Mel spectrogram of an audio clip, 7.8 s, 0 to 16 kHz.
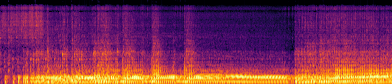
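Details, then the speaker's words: Stock engine of a 1996 Ford Escort before removal for a K24 AWD swap, described as old and tired: loud, uneven, clattery, tractor-like running with a lumpy rhythm that stumbles when revved; rough running engine, cause not identified. "this thing is hilarious it sounds like a trap tractor is so loud and it runs so rough sounds like an old tractor"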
